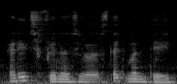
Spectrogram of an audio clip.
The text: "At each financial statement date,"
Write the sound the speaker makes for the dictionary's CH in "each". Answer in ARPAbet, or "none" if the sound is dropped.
S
